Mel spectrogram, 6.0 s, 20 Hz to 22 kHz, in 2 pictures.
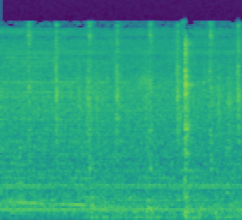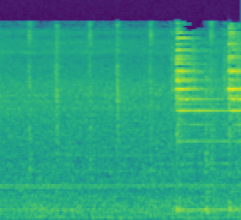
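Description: Interior of a 1977–1980 UTDC CLRV streetcar under way: a steady low hum and an electric drive whine that falls in pitch in the first second. A single sharp click comes about two seconds in, and a high ringing squeal starts suddenly near the end.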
